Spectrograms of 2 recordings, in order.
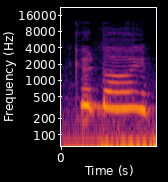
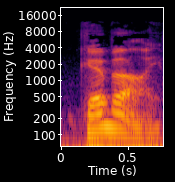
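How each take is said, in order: First: The word is said in a high pitch. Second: The word is said at normal pitch. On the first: "Say it higher" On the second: "Say goodbye again"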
